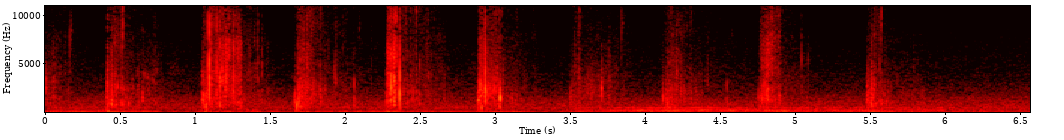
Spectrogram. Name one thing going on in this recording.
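Footsteps tap on a hard path.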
